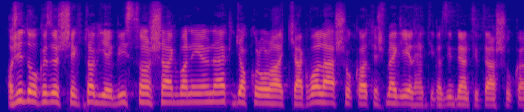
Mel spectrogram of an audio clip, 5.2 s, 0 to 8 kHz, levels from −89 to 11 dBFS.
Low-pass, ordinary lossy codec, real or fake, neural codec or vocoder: none; none; fake; codec, 16 kHz, 4 kbps, X-Codec, WavLM features, trained on Multilingual LibriSpeech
